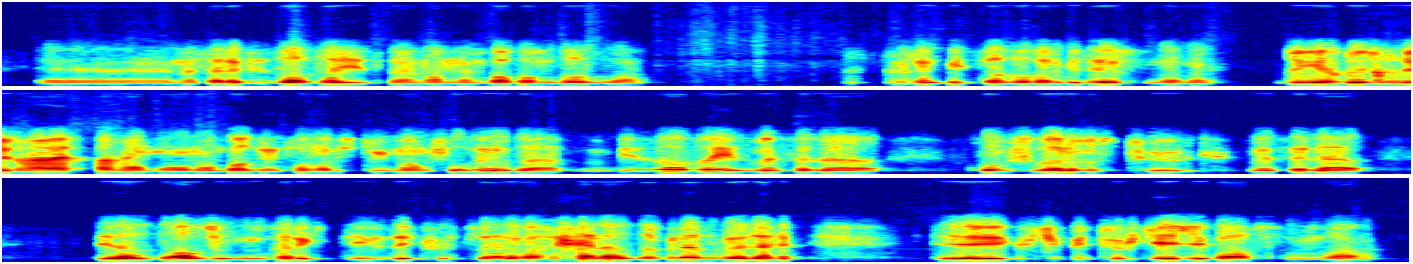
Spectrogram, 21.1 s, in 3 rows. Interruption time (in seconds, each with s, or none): none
